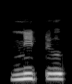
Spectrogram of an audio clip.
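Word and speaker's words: knit: जैसे के एन अगर कभी भी आपको साथ में दिखे शुरू में तो हमेशा के को साइलेंट रखना है, यानी कि के को आपको नहीं पढ़ना है।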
